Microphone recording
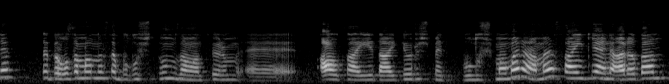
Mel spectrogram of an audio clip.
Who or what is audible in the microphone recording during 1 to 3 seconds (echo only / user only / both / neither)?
echo only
